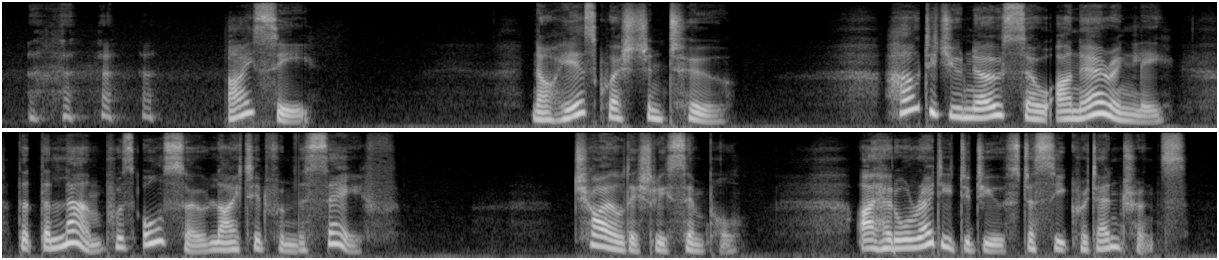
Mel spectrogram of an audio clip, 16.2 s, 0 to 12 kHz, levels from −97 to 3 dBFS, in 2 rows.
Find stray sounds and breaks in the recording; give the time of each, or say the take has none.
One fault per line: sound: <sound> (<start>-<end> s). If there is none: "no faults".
sound: laugh (0.2-1.1 s)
